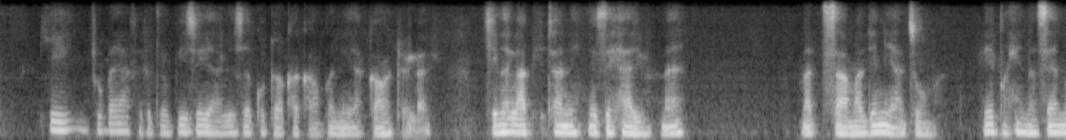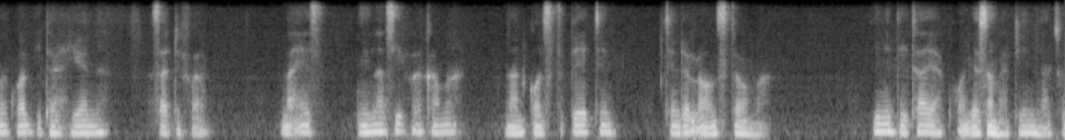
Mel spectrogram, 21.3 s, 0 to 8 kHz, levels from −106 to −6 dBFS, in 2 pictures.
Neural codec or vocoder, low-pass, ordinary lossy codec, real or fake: codec, 16 kHz, about 1 kbps, DyCAST, with the encoder's durations; 7.2 kHz; Opus, 16 kbps; fake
